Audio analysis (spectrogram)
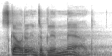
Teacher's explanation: In Swedish, you can hear the nasalization on the last word med in the sentence ska du inte bli med.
